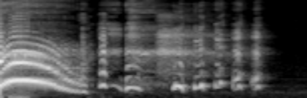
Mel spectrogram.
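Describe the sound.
Human voices imitate agitated pigeons, opening with a long falling warble and then breaking into a quick run of short, throaty chirring bursts, fairly loud, mingled with a giggle.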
